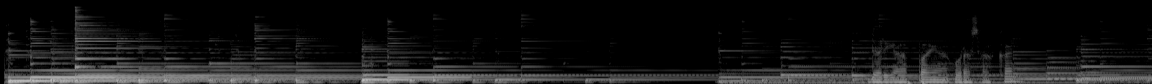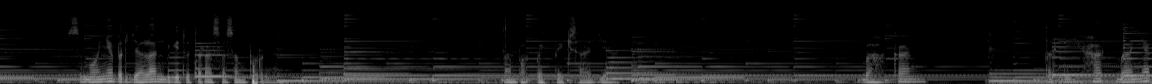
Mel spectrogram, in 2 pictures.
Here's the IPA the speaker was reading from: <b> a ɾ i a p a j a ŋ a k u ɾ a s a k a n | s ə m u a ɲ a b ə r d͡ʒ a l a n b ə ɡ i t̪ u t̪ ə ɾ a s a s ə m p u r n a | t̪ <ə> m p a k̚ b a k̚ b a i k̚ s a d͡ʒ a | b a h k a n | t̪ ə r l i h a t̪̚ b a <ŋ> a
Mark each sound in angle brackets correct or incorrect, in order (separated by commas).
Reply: incorrect, incorrect, incorrect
